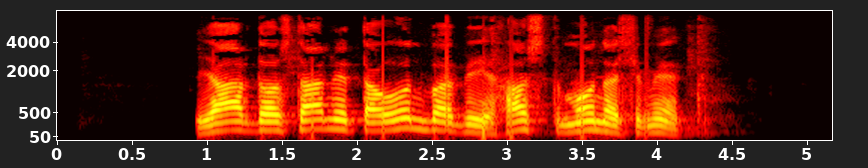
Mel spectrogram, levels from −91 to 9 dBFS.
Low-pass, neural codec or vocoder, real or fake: 7.2 kHz; none; real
